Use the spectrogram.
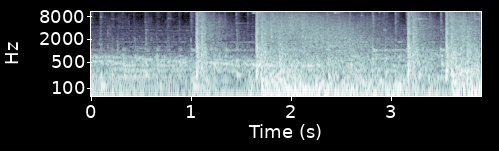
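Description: Rifle shots ring out at targets in the Resident Evil 4 video game, with several loud, sharp bursts followed by booming, noisy decays that overlap one another over a few seconds.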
